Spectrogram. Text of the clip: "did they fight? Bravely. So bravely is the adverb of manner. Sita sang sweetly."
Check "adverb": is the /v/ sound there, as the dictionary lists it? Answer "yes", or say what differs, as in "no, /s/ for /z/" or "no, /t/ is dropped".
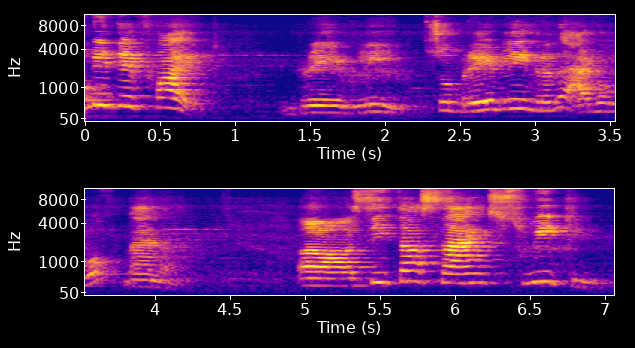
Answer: no, /v/ is dropped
